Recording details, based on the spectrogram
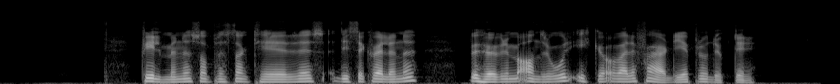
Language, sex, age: Norwegian, male, 57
